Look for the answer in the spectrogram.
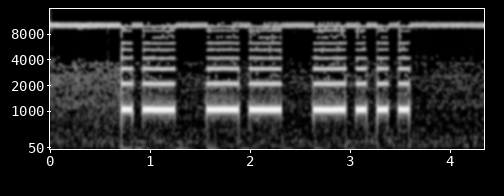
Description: Morse code, heard as a keyed tone, about 11 wpm, 1050 Hz. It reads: AMB
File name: france / mx / AMB-F-VOR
